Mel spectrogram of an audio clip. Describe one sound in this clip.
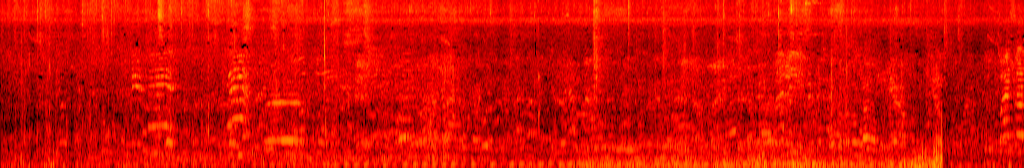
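Many feet march in step on a paved street.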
